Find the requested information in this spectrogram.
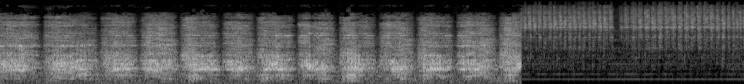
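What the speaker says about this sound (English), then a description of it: "This is 320 sandpaper." 320-grit sandpaper rubbed back and forth along a wooden Strat guitar neck in about a dozen even, close rasping strokes before the rubbing stops.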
